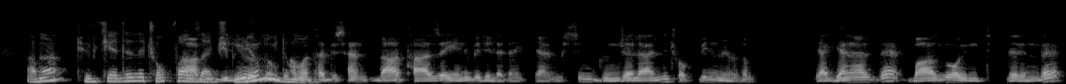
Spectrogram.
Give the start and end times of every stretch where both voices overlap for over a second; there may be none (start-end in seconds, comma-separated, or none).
1.8-3.2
